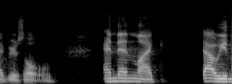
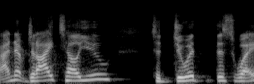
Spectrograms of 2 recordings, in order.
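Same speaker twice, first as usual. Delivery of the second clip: higher, indignant imitation of a boss; retold mild yelling; 7 semitones higher than usual. Boss to product manager who blamed his rules, indignant. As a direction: act out a boss protesting in disbelief. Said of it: "yelling at this poor product manager".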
